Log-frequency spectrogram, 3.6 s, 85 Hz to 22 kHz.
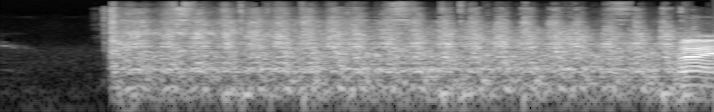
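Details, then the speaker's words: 1983 Chevy K20 square body, 6.2 diesel, long parked: steady even starter cranking with regular beat that never catches; no glow plug light seen, fuel delivery through clear hose being checked; cranks but won't start. "is there a light coming on for the glow plugs I don't see anything"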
